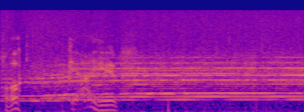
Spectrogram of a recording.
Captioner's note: Alarm blaring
